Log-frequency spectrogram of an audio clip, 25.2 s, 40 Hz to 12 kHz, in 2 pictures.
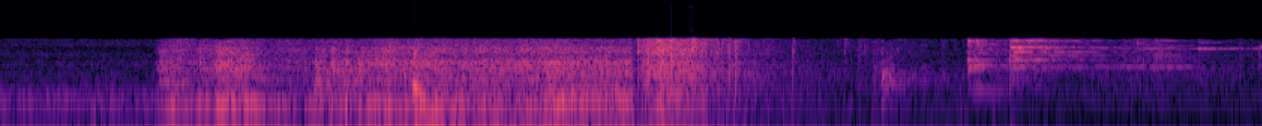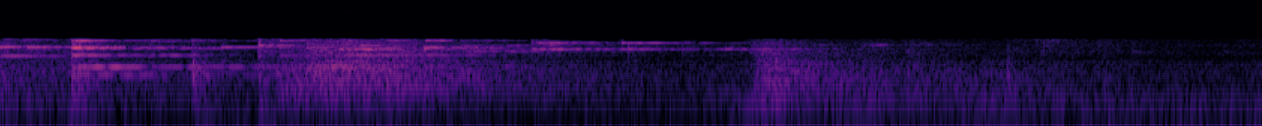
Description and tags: Test Tube explosion and breaking glass 10x slower
Most beautyful sound we have ever shot,
an explosion of a test tube containing Magnesium metal and Copper II Oxide,
it made a lot of damage to my bench but it was worth it !
check out the clip here -> link <-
